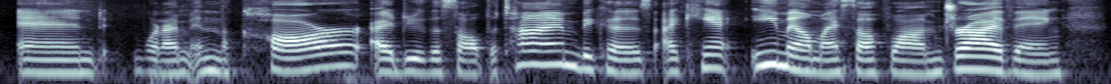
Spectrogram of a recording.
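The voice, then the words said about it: Thick Michigan Midwestern accent. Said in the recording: “my accent ... Thick Michigan accent. ... That thick Michigan, Midwestern accent”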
